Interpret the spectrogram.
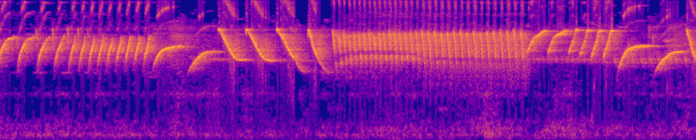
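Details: Canary mating song played to stimulate breeding: long fast trilled rolls of high rising notes, a steady buzzing tour in the middle, then more repeated upward-sweeping phrases, indoors with a faint low hum.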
